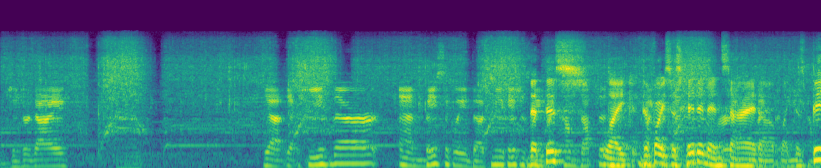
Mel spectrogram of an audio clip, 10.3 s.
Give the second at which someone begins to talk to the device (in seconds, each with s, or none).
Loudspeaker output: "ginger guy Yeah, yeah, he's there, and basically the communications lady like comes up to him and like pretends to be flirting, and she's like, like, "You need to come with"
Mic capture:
6.6 s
